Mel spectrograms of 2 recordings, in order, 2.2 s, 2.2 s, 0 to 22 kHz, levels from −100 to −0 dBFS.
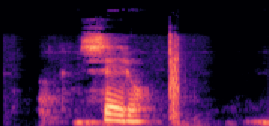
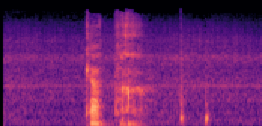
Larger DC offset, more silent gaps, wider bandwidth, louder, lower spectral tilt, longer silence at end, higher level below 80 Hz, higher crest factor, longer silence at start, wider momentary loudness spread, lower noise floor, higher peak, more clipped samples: neither; neither; second, 9.4 kHz vs 16 kHz; first, -16 LUFS vs -26 LUFS; about the same, -4 dB/octave vs -4 dB/octave; second, 0 s vs 0.3 s; about the same, -56 dBFS vs -52 dBFS; second, 18 dB vs 26 dB; first, 0.35 s vs 0.05 s; second, 12 LU vs 23 LU; first, -58 dBFS vs -49 dBFS; about the same, 0 dBFS vs -2 dBFS; neither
